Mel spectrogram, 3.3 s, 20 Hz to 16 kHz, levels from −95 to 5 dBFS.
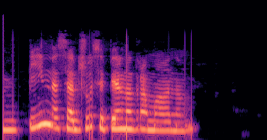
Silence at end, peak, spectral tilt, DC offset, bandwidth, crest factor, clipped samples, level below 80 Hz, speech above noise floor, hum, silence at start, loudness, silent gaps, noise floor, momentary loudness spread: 0.95 s; -2 dBFS; -7 dB/octave; under 0.1%; 7 kHz; 16 dB; under 0.1%; -54 dBFS; 65 dB; none; 0.05 s; -17 LUFS; none; -82 dBFS; 11 LU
